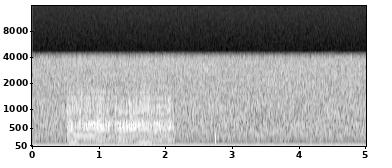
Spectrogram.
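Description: An English Bulldog lets out one long, rumbling, low-pitched snore, then a soft click in the quiet.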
